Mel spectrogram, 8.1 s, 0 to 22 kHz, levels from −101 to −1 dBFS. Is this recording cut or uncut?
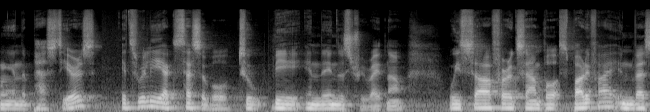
cut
